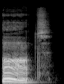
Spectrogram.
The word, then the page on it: art: British English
